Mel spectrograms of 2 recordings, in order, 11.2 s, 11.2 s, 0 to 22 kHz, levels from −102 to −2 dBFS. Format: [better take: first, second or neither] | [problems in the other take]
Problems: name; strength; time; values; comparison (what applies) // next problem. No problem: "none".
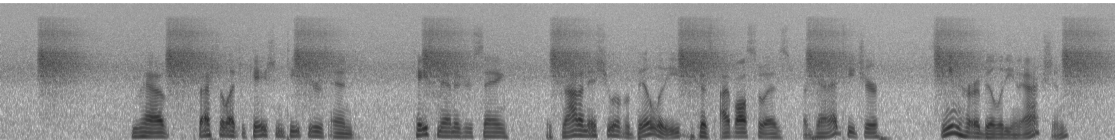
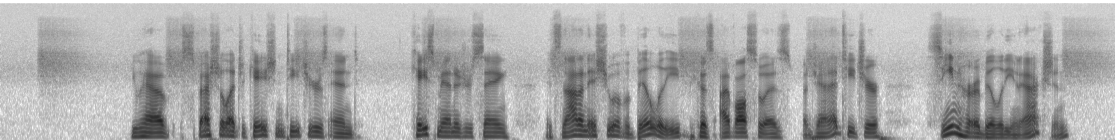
second | hiss; loud; throughout; 1 dB below the speech; faint in the second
